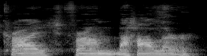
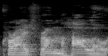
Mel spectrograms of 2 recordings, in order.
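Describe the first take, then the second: First: The last word ends with an 'er' sound. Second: The last word ends with an 'oh' sound. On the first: This is how local people say the word. The speaker calls it right. "because that's the way they say it, is holler" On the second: This follows the written spelling of the title. The speaker calls it wrong. "is what the, the title says, really, but it's, it's not the way you say it"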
